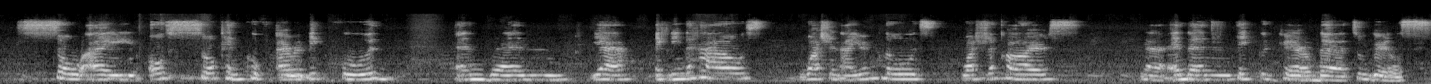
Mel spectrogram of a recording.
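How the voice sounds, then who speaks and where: Someone speaks at a very slow pace against noticeable background noise. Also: woman, fairly high pitch for a woman, ordinary pitch variation. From Philippines, Iloilo City. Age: 30s. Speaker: domestic helper job applicant. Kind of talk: job interview.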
